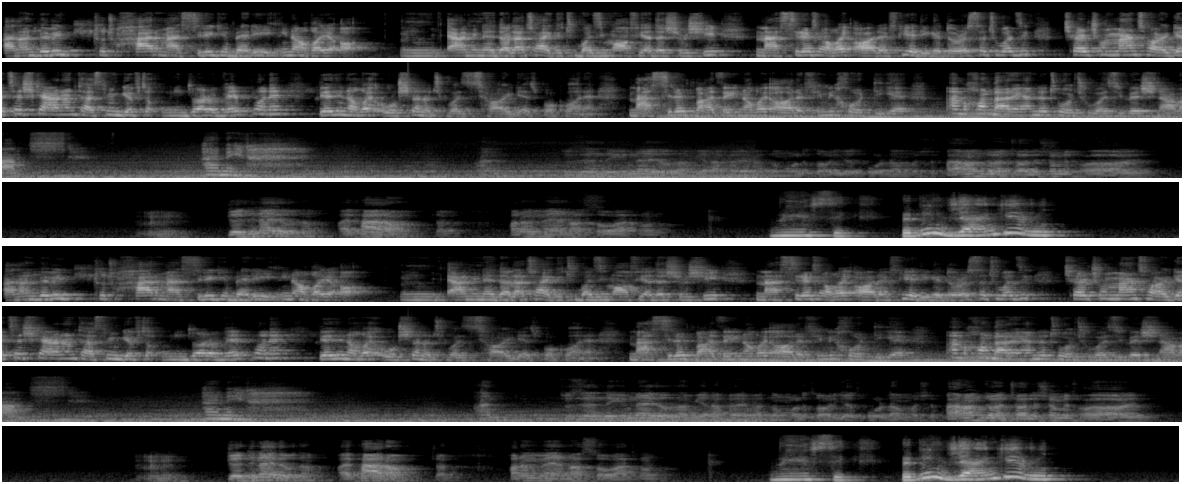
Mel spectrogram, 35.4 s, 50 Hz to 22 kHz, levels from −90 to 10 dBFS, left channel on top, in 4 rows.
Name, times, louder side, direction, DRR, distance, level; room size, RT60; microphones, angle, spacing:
voice 1, 0.0-2.7 3.0-18.2 19.2-20.0, left 3 dB, 40° left, 1.4 m, -32 dB
sound 1, 13.7-23.4, equal, 75° left, 3.2 m, -43 dB
voice 2, 21.9-26.2 27.6-27.9 28.2-29.9 30.4-31.5, right 2 dB, 85° right, 2.1 m, -42 dB
voice 3, 32.3-32.9 33.3-34.4, right 1 dB, 20° right, 0.9 m, -28 dB
14.0 x 9.9 x 2.8 m
head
